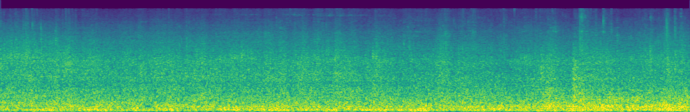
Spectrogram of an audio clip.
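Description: Steady running noise of a MEMU electric passenger train crossing a steel truss rail bridge, heard from inside the coach: a continuous rumble of wheels on rail, with a few light clicks near the end.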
